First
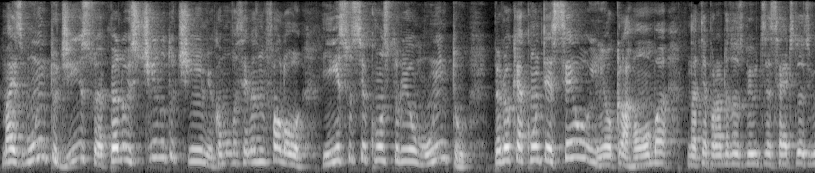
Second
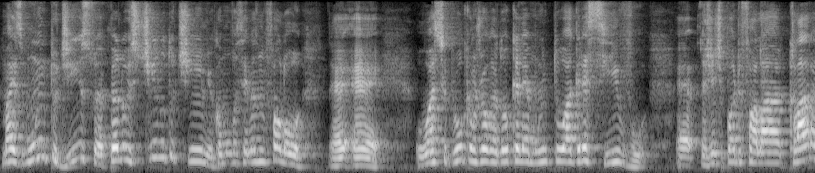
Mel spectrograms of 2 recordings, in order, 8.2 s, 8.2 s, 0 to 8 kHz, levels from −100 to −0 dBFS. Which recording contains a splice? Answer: first; 2 cuts; at 3.2 s, 5.9 s

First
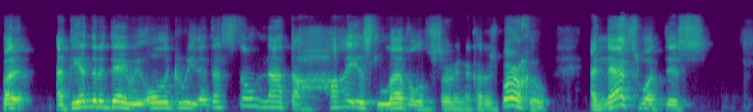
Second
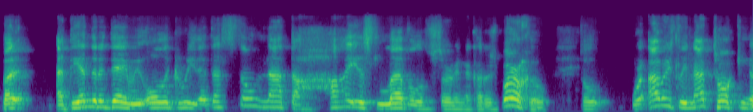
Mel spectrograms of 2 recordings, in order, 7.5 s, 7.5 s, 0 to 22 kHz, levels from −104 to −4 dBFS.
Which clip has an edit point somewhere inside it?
second; 1 cut; at 5.8 s

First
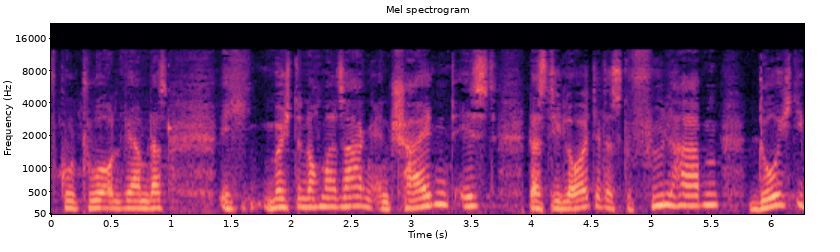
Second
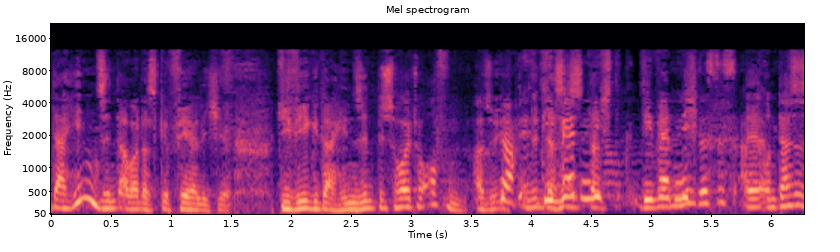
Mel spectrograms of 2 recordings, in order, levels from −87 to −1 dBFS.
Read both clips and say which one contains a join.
second; 2 cuts; at 3.9 s, 5.4 s

